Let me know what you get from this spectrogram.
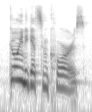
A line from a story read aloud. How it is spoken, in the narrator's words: said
